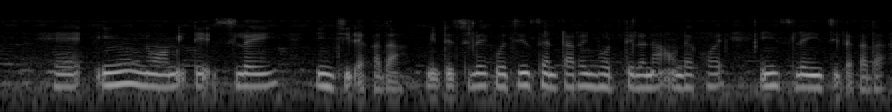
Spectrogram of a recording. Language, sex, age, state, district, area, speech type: Santali, female, 18-30, West Bengal, Malda, rural, spontaneous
